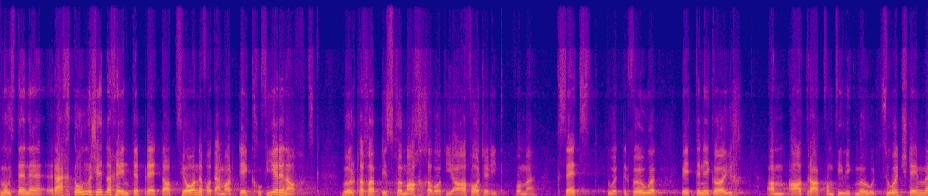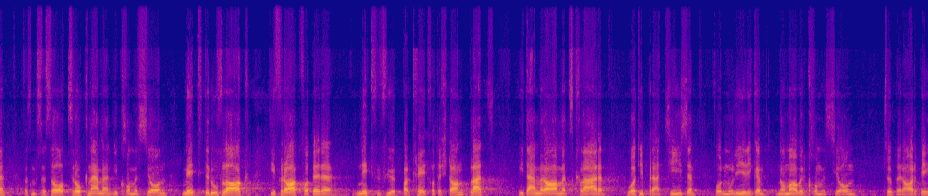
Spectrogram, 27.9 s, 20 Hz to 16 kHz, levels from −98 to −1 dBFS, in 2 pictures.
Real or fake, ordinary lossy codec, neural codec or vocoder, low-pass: fake; Opus, 16 kbps; vocoder, 44.1 kHz, 128 mel bands, Pupu-Vocoder; 14.4 kHz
